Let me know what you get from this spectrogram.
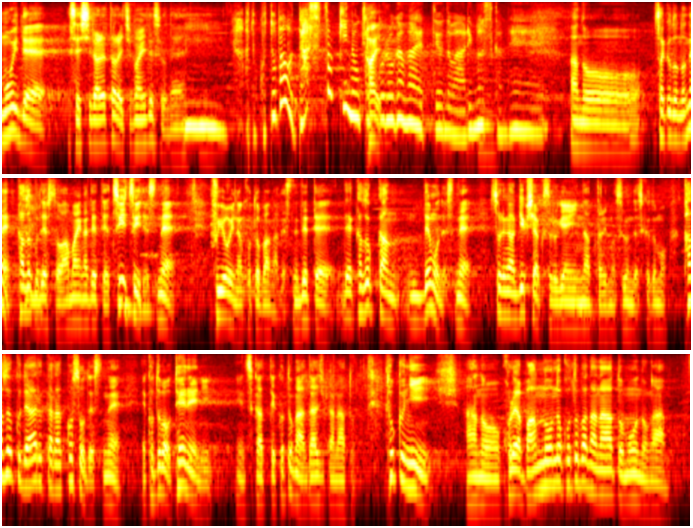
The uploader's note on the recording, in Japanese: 秋田県横手市で行われた番組公開録音の模様をお届けします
